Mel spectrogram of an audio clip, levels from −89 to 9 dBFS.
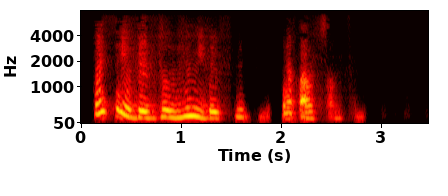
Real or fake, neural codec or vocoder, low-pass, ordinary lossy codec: fake; codec, 16 kHz, 0.5 kbps, FreqCodec, smaller model; 7.2 kHz; MP3, 32 kbps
